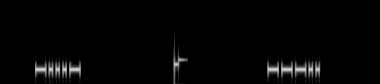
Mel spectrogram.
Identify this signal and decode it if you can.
Morse code, heard as a keyed tone, about 36 wpm, 700 Hz. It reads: <BT> 8
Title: Single Character (Letter:Number:Punctuation:Prosign) 35wpm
